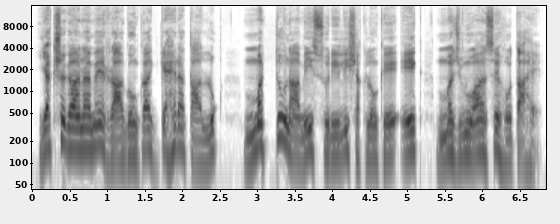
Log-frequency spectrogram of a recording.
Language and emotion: Urdu, neutral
